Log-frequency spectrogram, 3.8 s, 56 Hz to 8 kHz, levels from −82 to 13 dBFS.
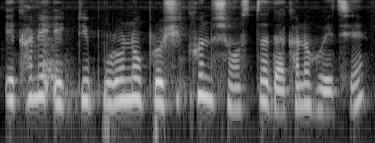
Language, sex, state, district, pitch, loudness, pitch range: Bengali, female, West Bengal, Cooch Behar, 240 Hz, -15 LUFS, 215-260 Hz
